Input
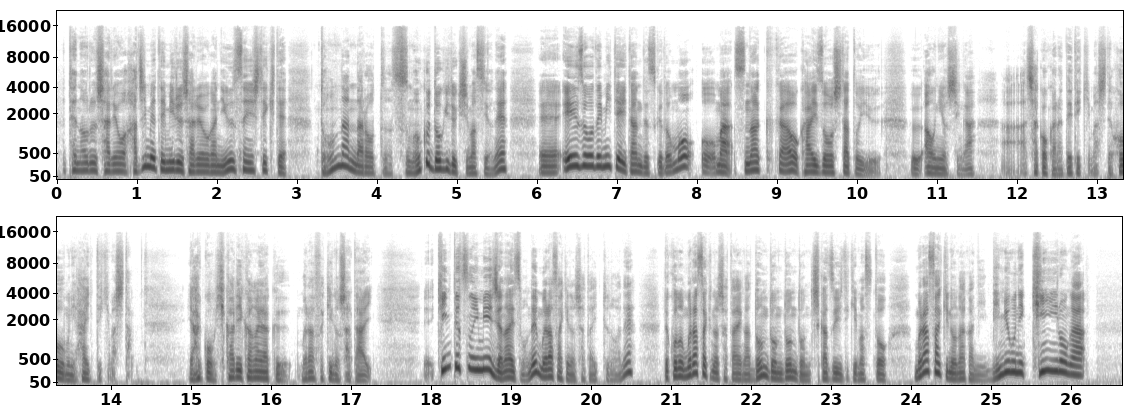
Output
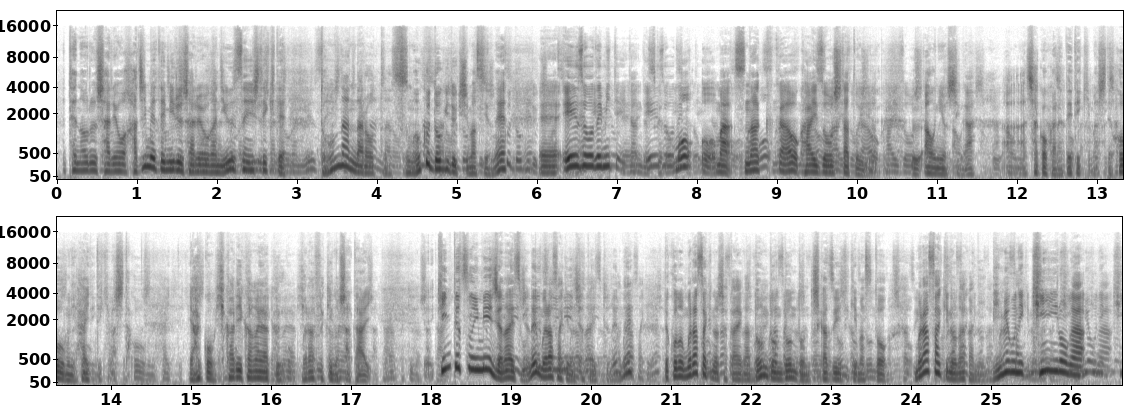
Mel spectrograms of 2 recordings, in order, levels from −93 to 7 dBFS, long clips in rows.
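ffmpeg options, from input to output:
-filter_complex "[0:a]asplit=2[a][b];[b]aecho=0:1:343|686:0.141|0.0311[c];[a][c]amix=inputs=2:normalize=0,asettb=1/sr,asplit=3[d][e][f];[d]atrim=end=6.904[g];[e]atrim=start=6.9:end=7.74,asetpts=PTS-STARTPTS,afade=t=in:d=0.004:c=qsin,afade=t=out:st=0.836:d=0.004:c=qsin,acompressor=threshold=-35dB:ratio=12[h];[f]atrim=start=7.736[i];[g][h]acrossfade=d=0.004:c1=hsin:c2=qsin[j];[j][i]acrossfade=d=0.004:c1=qsin:c2=hsin,asplit=2[k][l];[l]aecho=0:1:1009:0.211[m];[k][m]amix=inputs=2:normalize=0,volume=5.5dB"

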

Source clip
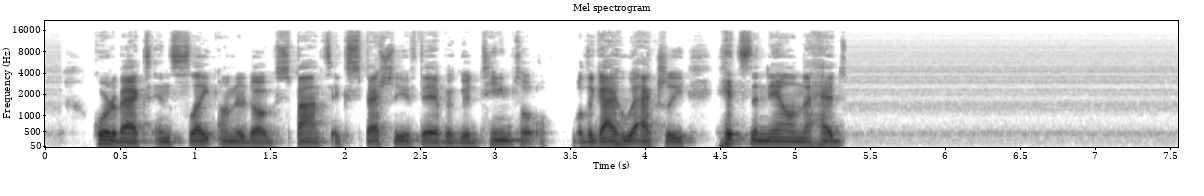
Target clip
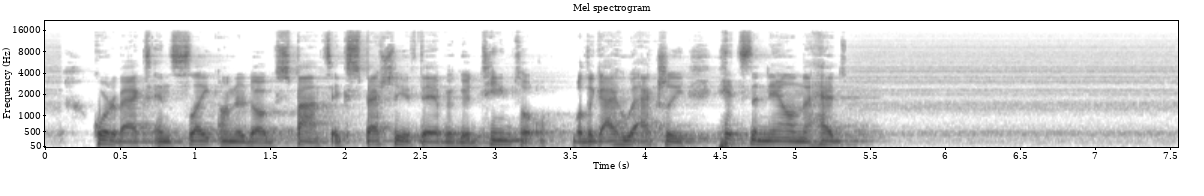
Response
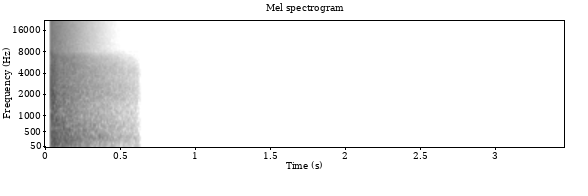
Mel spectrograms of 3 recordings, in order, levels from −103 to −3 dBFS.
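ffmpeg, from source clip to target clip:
-filter_complex "[0:a]alimiter=limit=-17dB:level=0:latency=1:release=107,asplit=2[a][b];[1:a]atrim=start_sample=2205,afade=t=out:st=0.4:d=0.01,atrim=end_sample=18081[c];[b][c]afir=irnorm=-1:irlink=0,volume=-26dB[d];[a][d]amix=inputs=2:normalize=0,acompressor=threshold=-34dB:ratio=6"

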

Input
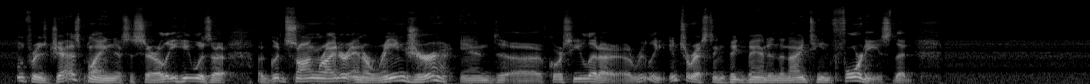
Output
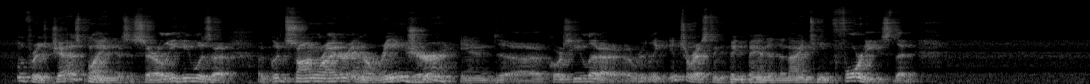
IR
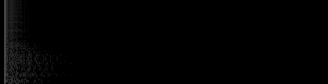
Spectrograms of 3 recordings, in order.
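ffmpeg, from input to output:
-filter_complex "[0:a]asettb=1/sr,asplit=3[a][b][c];[a]atrim=end=4.524[d];[b]atrim=start=4.52:end=6.54,asetpts=PTS-STARTPTS,afade=t=in:d=0.004:c=qsin,afade=t=out:st=2.016:d=0.004:c=qsin,highshelf=f=9k:g=-10.5[e];[c]atrim=start=6.536[f];[d][e]acrossfade=d=0.004:c1=hsin:c2=qsin[g];[g][f]acrossfade=d=0.004:c1=qsin:c2=hsin[h];[1:a]atrim=start_sample=2205,afade=t=out:st=0.17:d=0.01,atrim=end_sample=7938[i];[h][i]afir=irnorm=-1:irlink=0,volume=1dB"

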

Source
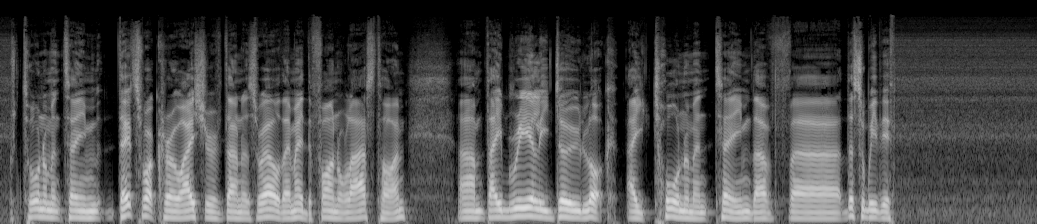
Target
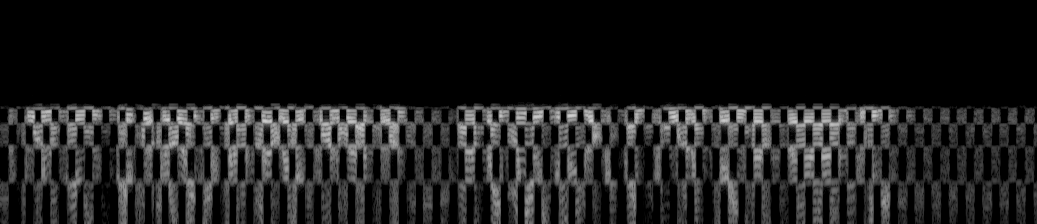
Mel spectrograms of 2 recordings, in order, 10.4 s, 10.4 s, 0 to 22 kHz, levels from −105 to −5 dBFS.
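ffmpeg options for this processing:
-filter_complex "[0:a]highpass=390,highshelf=f=2.4k:g=-11.5,alimiter=limit=-20dB:level=0:latency=1:release=36,acontrast=28,flanger=delay=18.5:depth=5.2:speed=0.4,asetrate=68011,aresample=44100,atempo=0.64842,asplit=2[a][b];[b]adelay=181,lowpass=f=1.8k:p=1,volume=-23dB,asplit=2[c][d];[d]adelay=181,lowpass=f=1.8k:p=1,volume=0.36[e];[a][c][e]amix=inputs=3:normalize=0,lowpass=f=2.7k:t=q:w=0.5098,lowpass=f=2.7k:t=q:w=0.6013,lowpass=f=2.7k:t=q:w=0.9,lowpass=f=2.7k:t=q:w=2.563,afreqshift=-3200,afftfilt=real='re*gt(sin(2*PI*5.9*pts/sr)*(1-2*mod(floor(b*sr/1024/750),2)),0)':imag='im*gt(sin(2*PI*5.9*pts/sr)*(1-2*mod(floor(b*sr/1024/750),2)),0)':win_size=1024:overlap=0.75,volume=-2dB"

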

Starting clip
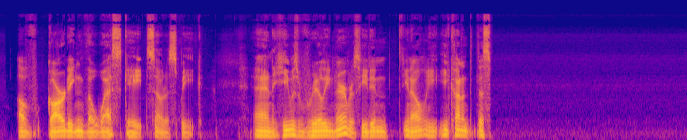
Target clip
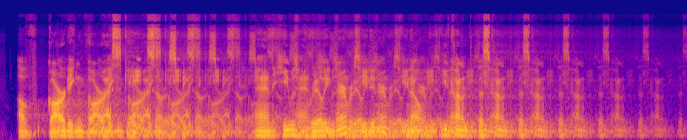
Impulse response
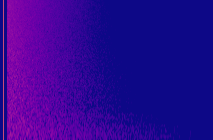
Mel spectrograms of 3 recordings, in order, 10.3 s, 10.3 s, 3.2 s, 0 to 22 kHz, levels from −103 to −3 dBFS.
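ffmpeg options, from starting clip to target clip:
-filter_complex "[0:a]aecho=1:1:598|1196|1794|2392|2990|3588|4186:0.531|0.292|0.161|0.0883|0.0486|0.0267|0.0147,asplit=2[a][b];[1:a]atrim=start_sample=2205,highshelf=f=11k:g=-10[c];[b][c]afir=irnorm=-1:irlink=0,volume=-6dB[d];[a][d]amix=inputs=2:normalize=0,volume=-2.5dB"

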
